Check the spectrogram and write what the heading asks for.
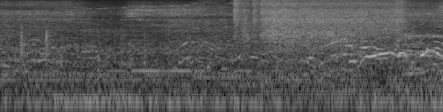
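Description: A loud burst of hissing air that starts suddenly a little past halfway and stops about a second and a half later, typical of an amusement ride's pneumatic system venting. Crowd chatter and riders' voices run underneath.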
